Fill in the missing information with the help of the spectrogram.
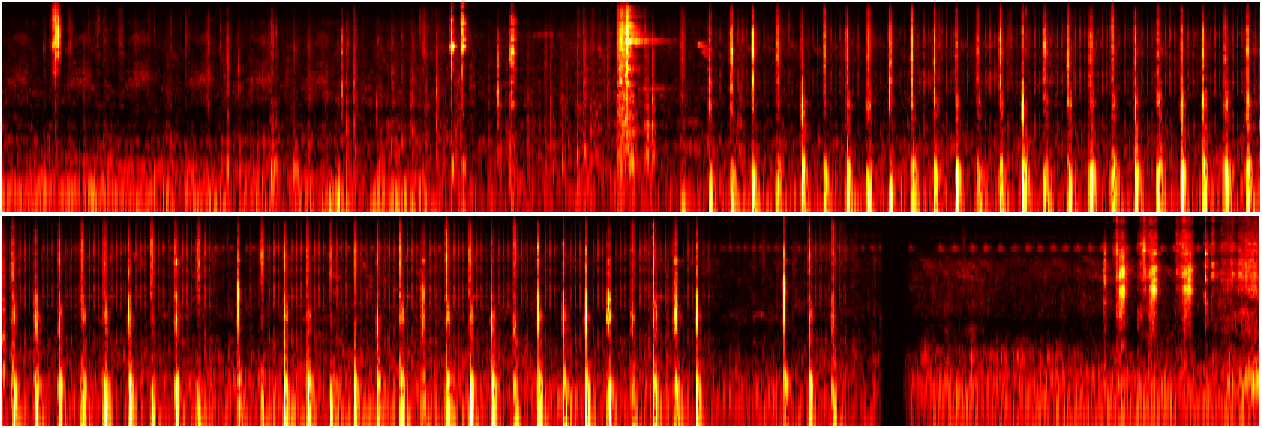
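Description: Stone pestle pounding garlic in a heavy stone mortar: a long run of dull thuds in a fast, even rhythm, starting about seven seconds in and stopping about twenty seconds in. Before the pounding, a few light clicks and taps.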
